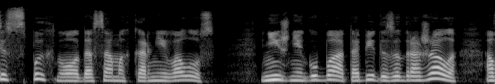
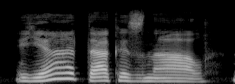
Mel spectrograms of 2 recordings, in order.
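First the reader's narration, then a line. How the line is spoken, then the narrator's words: Satisfied hiss. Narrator (Russian): довольно прошипел Виктор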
